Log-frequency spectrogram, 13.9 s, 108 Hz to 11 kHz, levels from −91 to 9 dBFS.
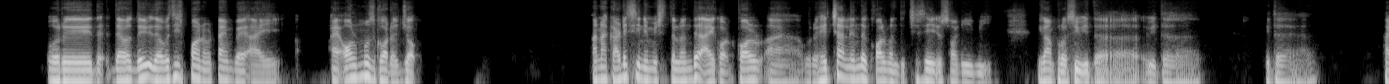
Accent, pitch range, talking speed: native, 105-130 Hz, 175 wpm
